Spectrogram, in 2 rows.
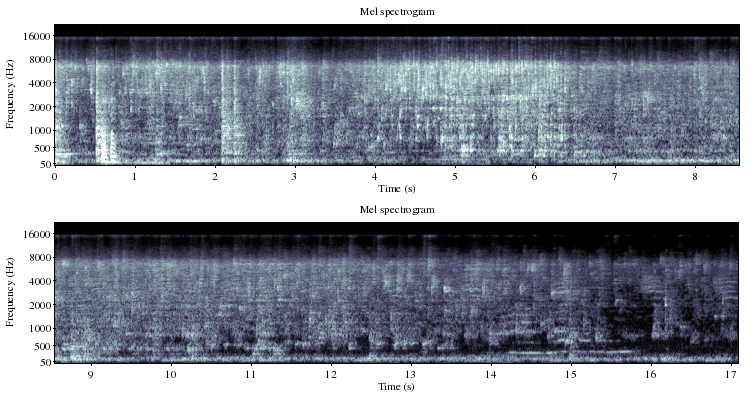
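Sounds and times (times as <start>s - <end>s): tap water splashing into sink: 0.0s - 17.0s
water draining into metal pot: 0.0s - 17.0s.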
